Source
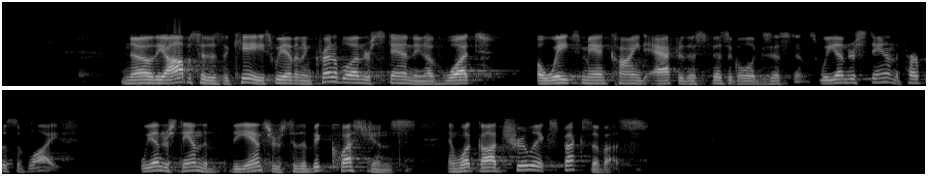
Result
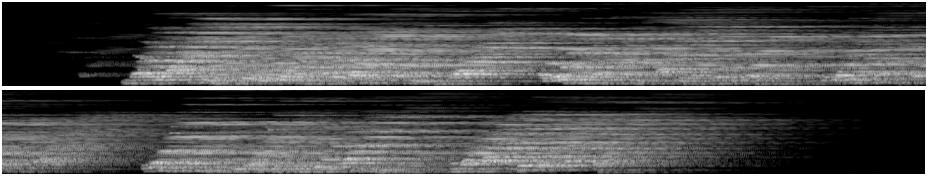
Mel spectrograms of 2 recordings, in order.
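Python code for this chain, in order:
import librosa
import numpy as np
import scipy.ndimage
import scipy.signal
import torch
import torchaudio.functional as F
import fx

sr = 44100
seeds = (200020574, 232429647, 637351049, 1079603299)

y = fx.high_shelf(x, sr, hz=4100.0, db=-6.5)
y = fx.spec_topn(y, sr, count=4)
y = fx.rev_shimmer(y, sr, seeds[0], rt60_s=2.2, semitones=12, shimmer_db=-2, drr_db=-6.5)
y = y * librosa.db_to_amplitude(5.5)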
